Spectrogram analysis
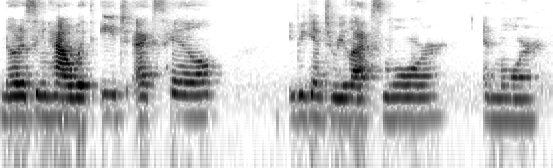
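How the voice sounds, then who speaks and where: A woman hosting a live coaching video, reading viewer comments and leading a calm guided breathing exercise. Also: fairly low pitch, reverberant, low-quality recording. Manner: lively, reads viewer comments aloud, turns soft and slow for the breathing exercise.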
